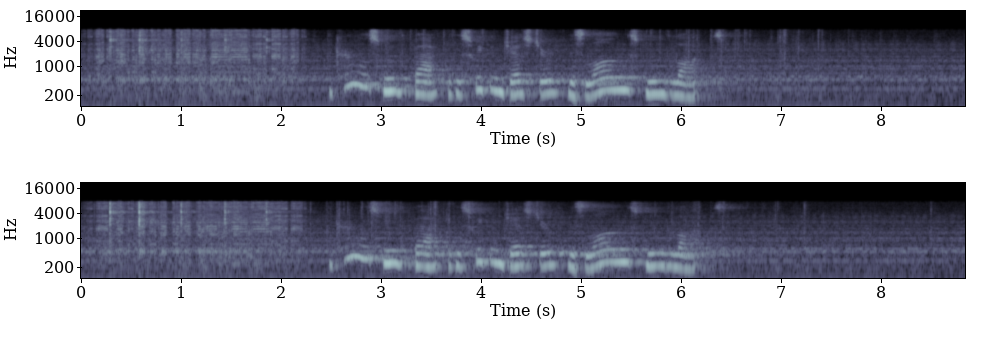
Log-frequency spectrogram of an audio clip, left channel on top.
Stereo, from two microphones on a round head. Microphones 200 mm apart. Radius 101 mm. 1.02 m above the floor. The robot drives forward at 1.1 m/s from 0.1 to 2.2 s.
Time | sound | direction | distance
0.3 | scissors | 45° right (ahead or behind) | 0.8 m
2.5 | a woman speaking | 25° left (ahead or behind) | 0.7 m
